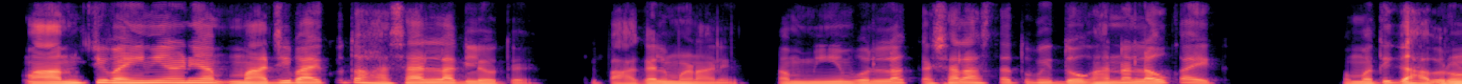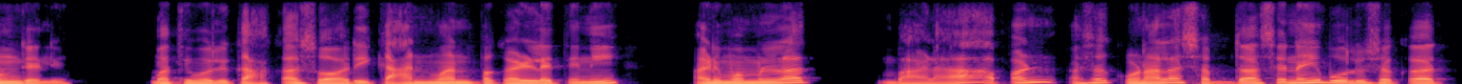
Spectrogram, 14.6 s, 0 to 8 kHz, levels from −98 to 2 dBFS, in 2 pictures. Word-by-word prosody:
मग - - +2
आमची 150 +8 +4
वाहिनी 185 +2 +4
आणि 190 -1 +3 0.2
माझी 145 +4 +3
बायको 165 +2 +2
तर - - +2
हसायला 155 +5 +1
लागले 135 -5 +2
होते 110 -2 -4
की 110 +7 -24
पागल 125 +2 -2
म्हणाले. 110 -5 -1 0.2
मग 125 - -3
मी 120 +2 -1
बोललं, 140 +2 0
"कशाला 155 +6 0
हसता 155 +1 -4
तुम्ही 155 0 -4
दोघांना 135 +5 0
लाऊ 150 +1 +3
का 175 - -2
एक." 135 -7 -3 0.6
मग 125 0 0
ती - - +1
घाबरून 130 -1 +3
गेली. 105 -4 -1 0.4
मग 120 - +2
ती 130 - 0
म्हणाली, 125 +1 +1
"काका 125 +1 -1
सॉरी," 120 -2 +1
कान-वान 120 +4 +2
पकडले 130 -2 +2
तिनी 120 +9 0 0.4
आणि 125 +2 +3
मग 150 +1 +3
म्हणलं, 160 +7 +2 0.5
"बाळा, 110 -1 -4 0.2
आपण 200 +7 -2
असं 155 +9 -2
कोणाला 140 +6 +1
शब्द 125 -3 -4
असे 150 +2 0
नाही 170 +5 +2
बोलू 165 -1 +2
शकत, 140 -4 0
135 Hz, 195 wpm, -23 LUFS, 125-155 Hz, 0.6 s, आमची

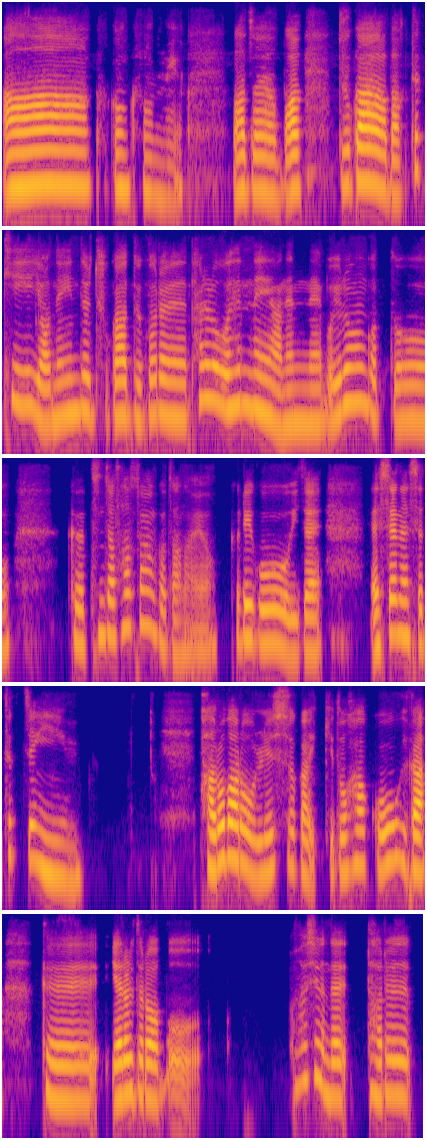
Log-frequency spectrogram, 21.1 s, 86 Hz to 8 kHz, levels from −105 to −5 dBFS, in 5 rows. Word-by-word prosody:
아. 195 +1 +5
그건 190 -1 -5
그렇네요. 170 -1 -11 0.5
맞아요. 180 -2 0
막 180 +3 +5 0.3
누가 200 -1 +6
막 165 -2 -3
특히 240 -5 -6
연예인들 190 +4 -2
"누가 185 0 0
누구를 185 0 -2
팔로우 255 -4 0
했네 225 -4 -1
안 160 -3 -2
했네." 165 0 -4
뭐 175 - -4
이런 245 +5 0
것도 175 -2 -5 0.5
그 190 -3 -3
진짜 220 +3 -3
사소한 260 +2 -5
거잖아요. 150 - -8
그리고 185 -4 0
이제 160 +1 -1 0.5
SNS 220 +2 0
특징이 185 -10 -4 1.2
바로바로 230 +2 +7
올릴 185 +1 -1
수가 200 -4 -3
있기도 185 - -5
하고 215 +2 0
그러니까 195 -5 +5 0.4
그 185 -3 +1
예를 200 +3 +5
들어 195 -3 +4
뭐 410 - -5 1.0
사실 280 +3 -4
근데 200 -4 +1 0.2
다른 205 -1 -1
195 Hz, 250 characters per minute, -26 LUFS, 180-220 Hz, 1.2 s, 바로바로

